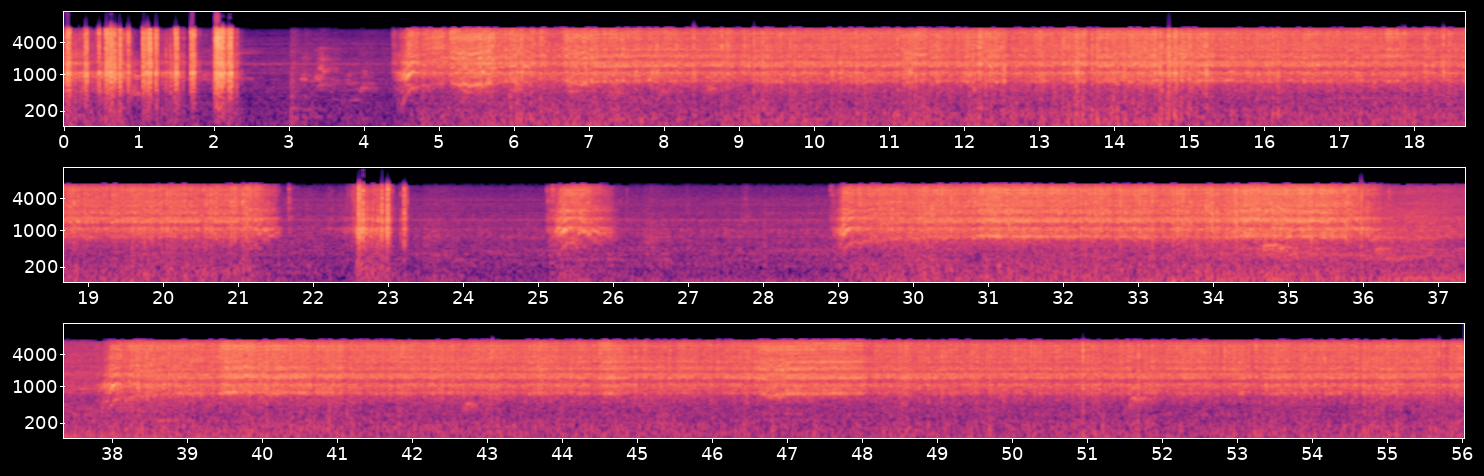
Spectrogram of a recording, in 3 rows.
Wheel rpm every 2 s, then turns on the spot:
20, 10, 120, 200, 200, 200, 200, 200, 200, 200, 130, 20, 10, 10, 40, 190, 200, 180, 30, 140, 200, 200, 200, 200, 200, 200, 200, 200.
0-2 22-24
